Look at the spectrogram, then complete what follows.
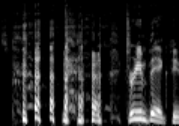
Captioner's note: laughing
